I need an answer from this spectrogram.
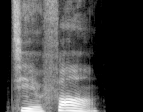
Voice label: "解放", Chinese

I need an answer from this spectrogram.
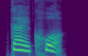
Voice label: "概括", Chinese

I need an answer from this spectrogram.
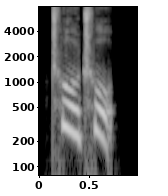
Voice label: "处处", Chinese; chù chù; everywhere; in all respects

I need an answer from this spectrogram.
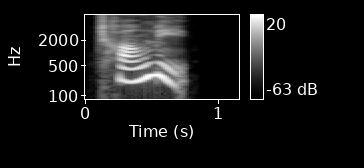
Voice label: "常理", Chinese

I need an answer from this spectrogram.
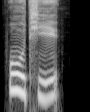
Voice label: "物体", Chinese

